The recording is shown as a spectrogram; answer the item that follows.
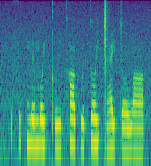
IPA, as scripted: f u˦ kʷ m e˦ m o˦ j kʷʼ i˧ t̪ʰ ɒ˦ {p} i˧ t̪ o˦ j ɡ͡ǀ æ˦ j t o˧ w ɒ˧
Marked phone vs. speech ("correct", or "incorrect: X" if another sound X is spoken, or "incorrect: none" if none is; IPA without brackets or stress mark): incorrect: kʷ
